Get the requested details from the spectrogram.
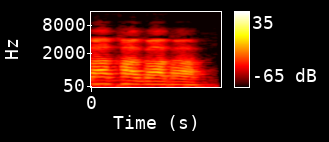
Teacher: ये कंठ ध्वनियां है, मतलब इनका उच्चारण कंठ से होता है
